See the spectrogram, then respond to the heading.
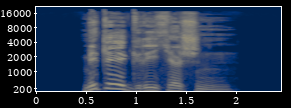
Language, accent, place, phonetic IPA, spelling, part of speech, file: German, Germany, Berlin, [ˈmɪtl̩ˌɡʁiːçɪʃn̩], mittelgriechischen, adjective, De-mittelgriechischen.ogg
- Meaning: inflection of mittelgriechisch: 1. strong genitive masculine/neuter singular 2. weak/mixed genitive/dative all-gender singular 3. strong/weak/mixed accusative masculine singular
